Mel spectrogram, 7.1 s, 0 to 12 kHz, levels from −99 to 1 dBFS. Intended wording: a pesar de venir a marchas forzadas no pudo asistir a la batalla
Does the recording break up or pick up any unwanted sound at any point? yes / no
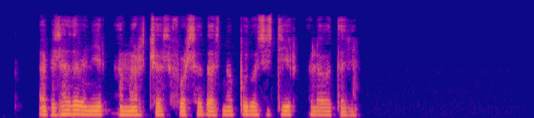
no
